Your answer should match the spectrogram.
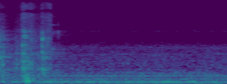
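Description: A couple of brief handling sounds from a product box in the first half-second, then a steady low hum.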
